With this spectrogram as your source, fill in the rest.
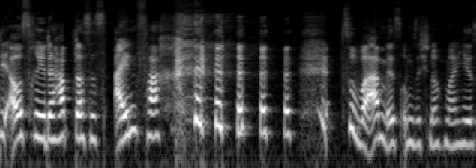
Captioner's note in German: Lachen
